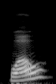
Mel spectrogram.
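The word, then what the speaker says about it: و: Wo and yet. First, let's start with wo. This letter sounds like the English U in the word tune. It should be pretty easy to pronounce.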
